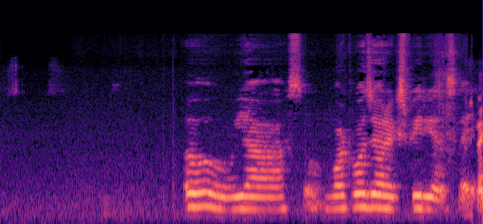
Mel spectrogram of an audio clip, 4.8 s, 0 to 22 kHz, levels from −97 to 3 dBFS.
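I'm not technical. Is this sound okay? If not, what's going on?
No. The echo canceller likely failed to fully remove the far end's loudspeaker sound, so there is other side's voice leaking through: a faint scrap at 0.12 to 0.19 s, and a second one at 4.66 to 4.83 s, as loud as the main speech.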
